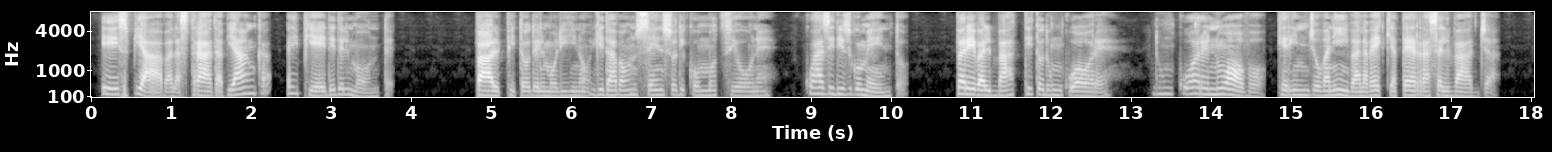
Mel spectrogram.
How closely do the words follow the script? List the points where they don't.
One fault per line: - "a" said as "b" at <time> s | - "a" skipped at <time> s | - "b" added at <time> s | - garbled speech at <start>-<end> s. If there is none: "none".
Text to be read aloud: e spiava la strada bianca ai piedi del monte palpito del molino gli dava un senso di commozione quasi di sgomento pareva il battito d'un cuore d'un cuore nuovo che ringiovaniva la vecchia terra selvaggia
none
